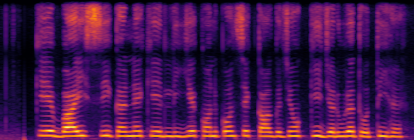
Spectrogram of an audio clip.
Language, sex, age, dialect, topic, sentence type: Hindi, female, 31-35, Kanauji Braj Bhasha, banking, question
